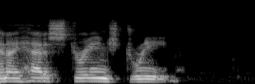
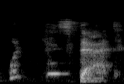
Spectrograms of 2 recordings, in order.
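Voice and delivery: very high, slow, breathless wonder; squeaky astonished "what is that" while staring at the sky; baffled exclamation; 8 dB quieter than usual. Retold or imitated. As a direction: gasp it out like you can't believe your eyes. Puzzled quote on seeing lights.

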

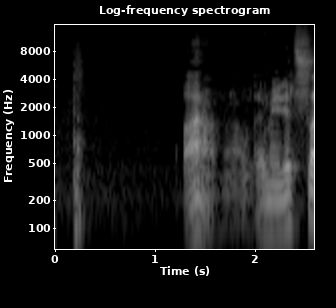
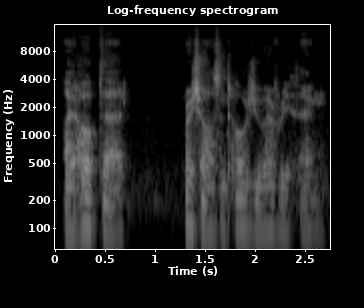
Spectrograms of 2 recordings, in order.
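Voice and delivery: whispered Bale voice; 8 semitones lower, 16 dB quieter, faster than usual. Retold or imitated.

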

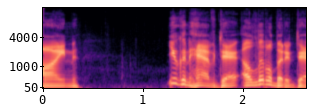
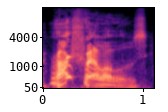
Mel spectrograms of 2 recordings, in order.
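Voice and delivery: ordinary delivery

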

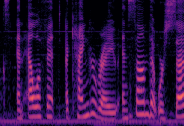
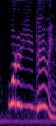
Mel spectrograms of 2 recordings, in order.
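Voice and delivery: very high teasing sing-song; mock a little brother in a high lilt; 3 dB louder than usual. A narrator's reading. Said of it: "she teased".

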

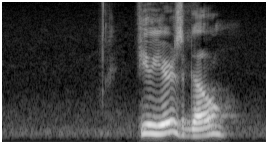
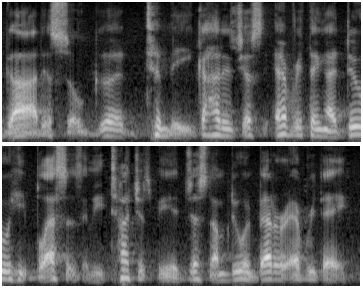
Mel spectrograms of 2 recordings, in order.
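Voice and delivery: retold tearful quote; 8 dB quieter than usual. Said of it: "He started crying".

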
